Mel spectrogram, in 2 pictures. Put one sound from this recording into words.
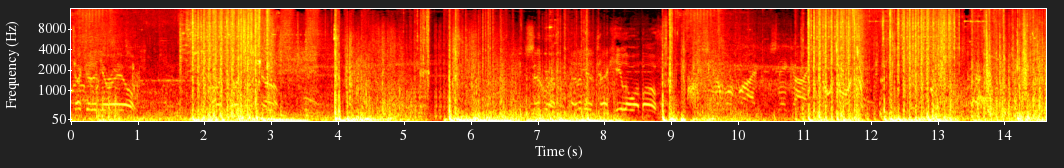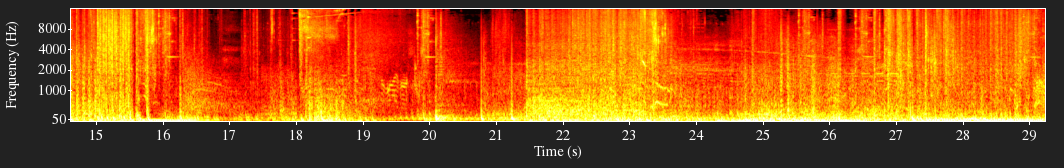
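Rifle fire rattles in rapid bursts.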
